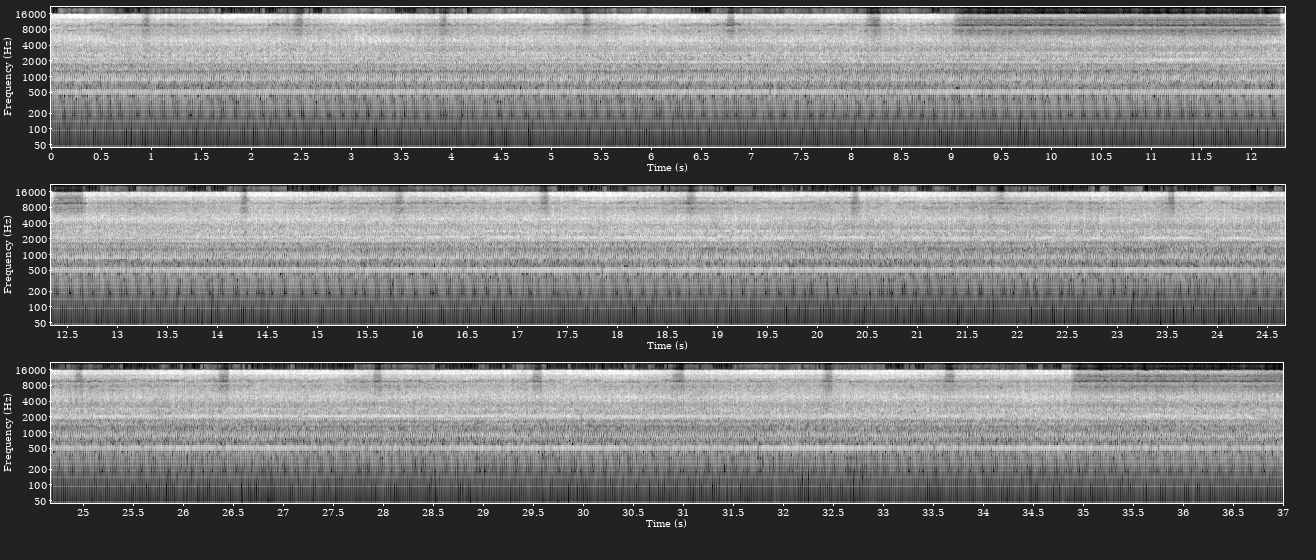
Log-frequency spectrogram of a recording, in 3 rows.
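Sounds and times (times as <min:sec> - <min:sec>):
steady machine hum: 0:00.0 - 0:37.0.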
